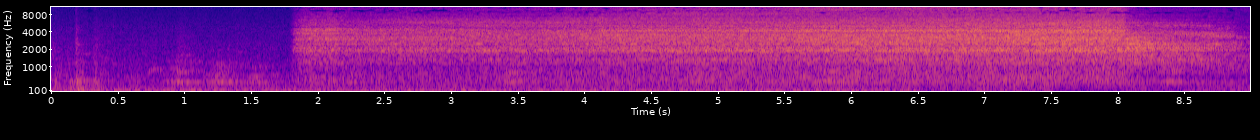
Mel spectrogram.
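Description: Compressed air hissing steadily from an airline nozzle held to an air-con evaporator pipe, pressurising the capped-off evaporator for a soapy-water leak test. The hiss starts sharply about two seconds in, grows a little louder, and cuts off near the end, fading over the last second.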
